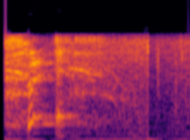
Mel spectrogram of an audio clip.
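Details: Two quick, harsh coughs right after breathing sparkler smoke at New Year's, with the person saying they can't breathe: an irritant cough from smoke inhalation.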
